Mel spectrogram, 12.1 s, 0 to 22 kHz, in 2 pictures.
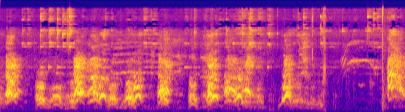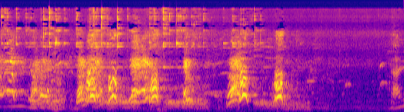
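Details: On 22 November 2023, the Tibetan mastiffs Love and Dorje (Bhote Kukur) bark in dense clusters of hoarse, mid-pitched woofs. A brief lull near five seconds is followed by more barking, which fades out at the end.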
